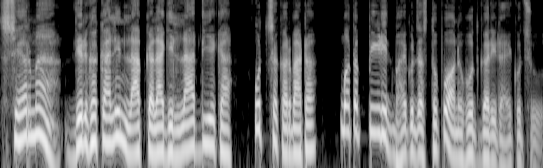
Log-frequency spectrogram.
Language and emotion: Nepali, sad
